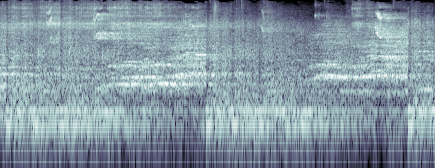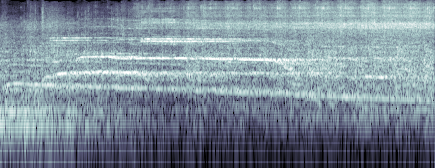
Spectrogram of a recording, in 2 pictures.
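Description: Basketball bouncing on a hardwood gym floor during live play, with voices and crowd noise from the hall.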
